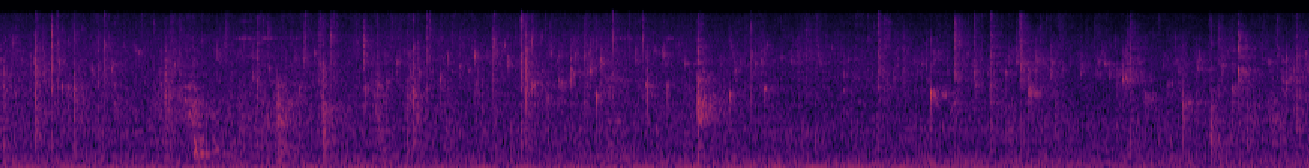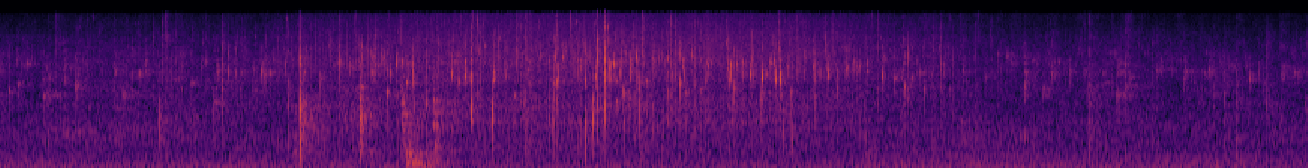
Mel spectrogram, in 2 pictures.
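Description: Flat shrimp meatball patties frying in hot oil in a stainless steel pan, with a continuous crackle and frequent sharp spits. A sharp pop comes about two-thirds of the way through, and the sizzle then grows louder for a few seconds.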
